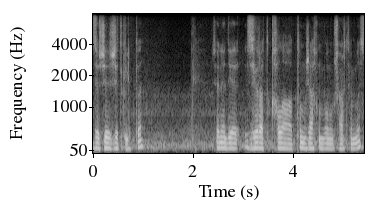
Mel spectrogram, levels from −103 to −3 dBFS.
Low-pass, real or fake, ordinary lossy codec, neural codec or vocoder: none; fake; none; codec, 16 kHz, 2 kbps, FunCodec, trained on Chinese and English, 25 frames a second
